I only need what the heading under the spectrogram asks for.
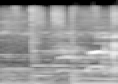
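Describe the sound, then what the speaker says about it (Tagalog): A rooster's call rings out loud and close, a single sustained crow filling the short moment without any talking. "Yan ang manok ah."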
